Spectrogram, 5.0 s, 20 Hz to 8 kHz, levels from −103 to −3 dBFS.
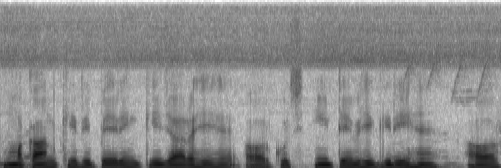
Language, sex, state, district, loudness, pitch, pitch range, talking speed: Hindi, male, Madhya Pradesh, Katni, -18 LUFS, 125 Hz, 120-125 Hz, 165 wpm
